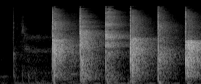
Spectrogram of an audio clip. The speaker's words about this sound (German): Einmal bitte klatschen und jubeln.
